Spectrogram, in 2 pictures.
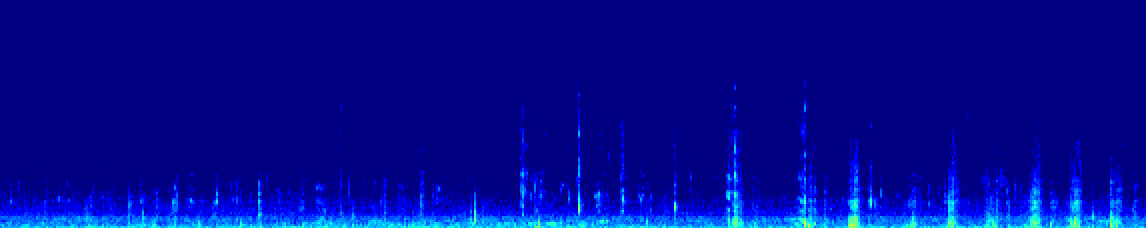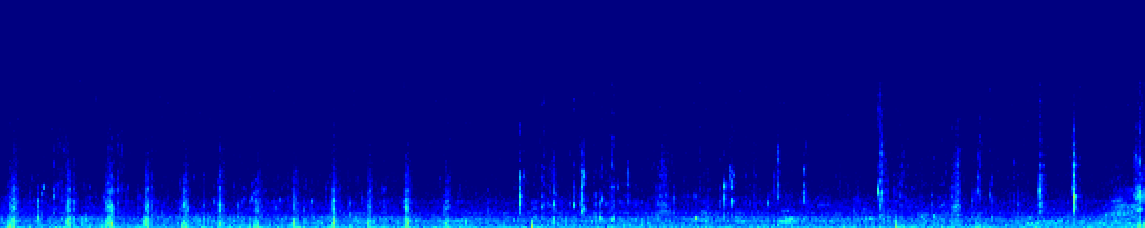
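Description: Close-up mouth sounds of a person chewing food: many short wet clicks and smacks, with an occasional crunch.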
